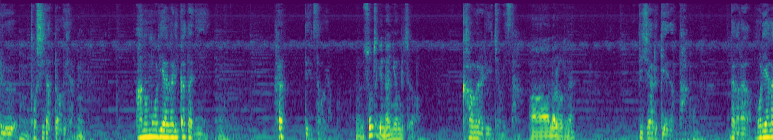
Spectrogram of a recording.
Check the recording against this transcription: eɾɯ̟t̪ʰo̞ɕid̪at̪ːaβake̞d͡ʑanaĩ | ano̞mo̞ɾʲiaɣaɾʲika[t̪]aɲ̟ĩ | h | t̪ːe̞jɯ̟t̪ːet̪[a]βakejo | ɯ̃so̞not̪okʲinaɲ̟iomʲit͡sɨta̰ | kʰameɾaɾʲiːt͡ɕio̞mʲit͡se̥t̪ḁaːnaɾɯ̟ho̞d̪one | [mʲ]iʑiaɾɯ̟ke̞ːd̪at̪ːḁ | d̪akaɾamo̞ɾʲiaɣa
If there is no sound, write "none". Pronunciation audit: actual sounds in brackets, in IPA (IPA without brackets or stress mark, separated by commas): t̪, a, bʲ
